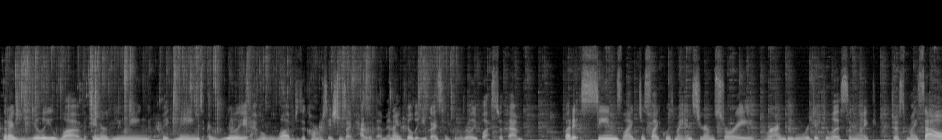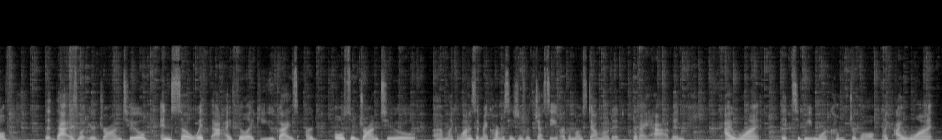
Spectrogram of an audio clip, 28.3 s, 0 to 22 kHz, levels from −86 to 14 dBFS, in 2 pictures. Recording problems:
household noises; noticeable; throughout; 15 dB below the speech

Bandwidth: 14.5 kHz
